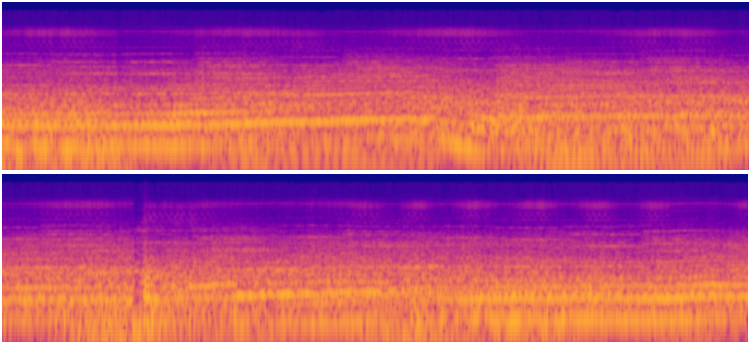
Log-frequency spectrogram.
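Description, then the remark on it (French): A car engine drones steadily throughout as a chauffeur drives it toward Lyon, its pitch dipping and climbing again a couple of times as it shifts gears, with no voices present. “Demain matin, il est parti pour Lyon avec son chauffeur et sa voiture.”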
